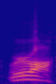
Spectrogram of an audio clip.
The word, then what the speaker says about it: Ruach: It's spelled R-U-A-C-H. It's a hard C-H. It's almost like a cough K. Ruach.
